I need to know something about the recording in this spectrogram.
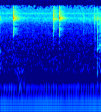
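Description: Two faint, short clicks about a second apart, from a computer mouse, over a low steady electrical hum.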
